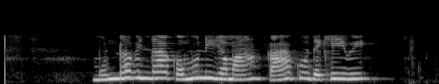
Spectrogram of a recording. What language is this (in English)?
Odia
